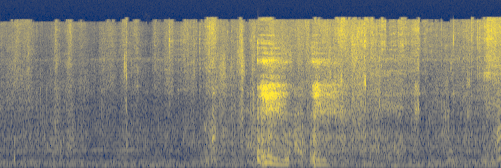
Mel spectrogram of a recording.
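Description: A long-handled steel hosta trowel digging into soil and cutting through old hosta roots: faint scraping and crunching with scattered clicks. About three seconds in comes a louder stretch with a short grunt of effort.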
